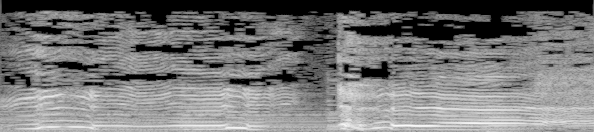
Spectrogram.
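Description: A child sobs and wails, two drawn-out, wavering cries with a short catch of breath between them, fairly loud with no talking.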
